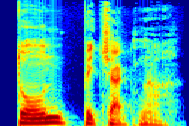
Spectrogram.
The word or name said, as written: तोंद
